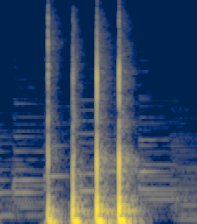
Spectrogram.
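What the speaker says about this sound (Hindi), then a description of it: "तभी कोई डोर पर खटखटाता है।" Four firm knocks on a wooden door, evenly spaced and close by, then quiet.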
